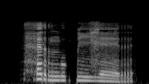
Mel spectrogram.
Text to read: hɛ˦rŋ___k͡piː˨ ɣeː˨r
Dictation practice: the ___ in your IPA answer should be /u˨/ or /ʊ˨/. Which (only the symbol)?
u˨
